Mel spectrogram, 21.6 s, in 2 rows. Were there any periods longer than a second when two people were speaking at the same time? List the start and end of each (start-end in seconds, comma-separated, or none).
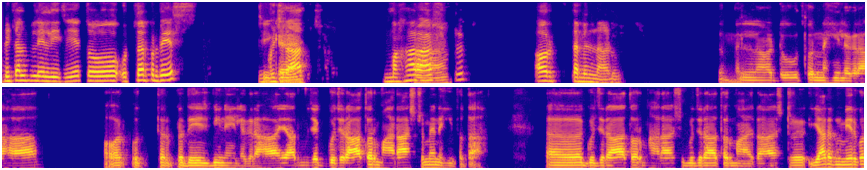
none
